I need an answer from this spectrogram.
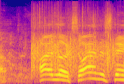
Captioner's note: audience clapping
